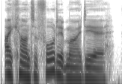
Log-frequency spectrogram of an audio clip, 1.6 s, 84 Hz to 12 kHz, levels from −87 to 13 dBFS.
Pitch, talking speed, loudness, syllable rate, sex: 125 Hz, 220 wpm, -15 LUFS, 4.9 syllables/s, male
